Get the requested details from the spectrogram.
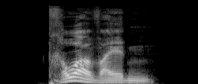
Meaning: plural of Trauerweide
- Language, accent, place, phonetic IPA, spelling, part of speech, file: German, Germany, Berlin, [ˈtʁaʊ̯ɐˌvaɪ̯dn̩], Trauerweiden, noun, De-Trauerweiden.ogg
